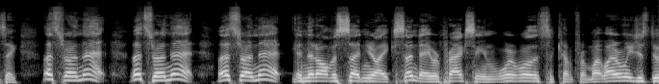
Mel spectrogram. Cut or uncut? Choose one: uncut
